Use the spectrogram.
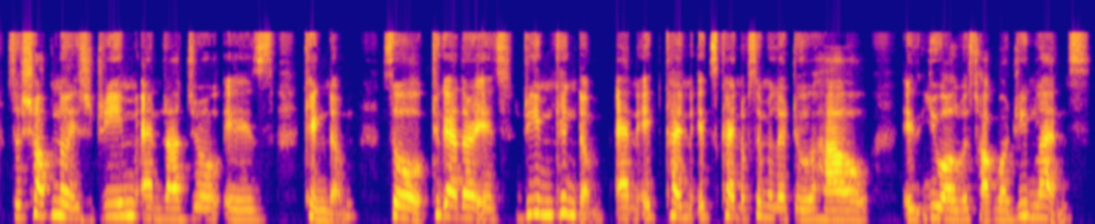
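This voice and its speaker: A young woman from Bangladesh whose first language is Bangla, answering interview questions earnestly with many pauses and fillers. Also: medium pitch, a bit bright. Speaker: guest, research award winner. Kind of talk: casual interview talk.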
